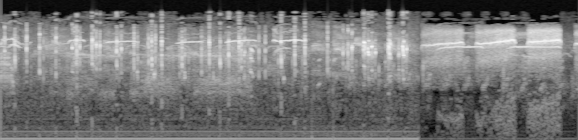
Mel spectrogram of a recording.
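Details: Edible-nest swiftlets in a swiftlet-farming roosting lure recording give dense, high, thin chirps and twitters over a steady low hum, followed by a clearer run of sharp, rapid chirping.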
